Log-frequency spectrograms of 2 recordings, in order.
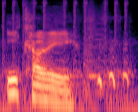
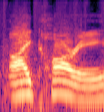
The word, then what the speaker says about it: Ikari: It's pronounced Iari. It's not iicari as I usually heard back in the dayari.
